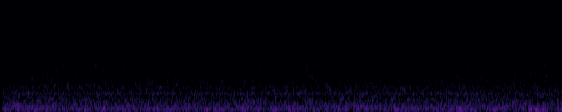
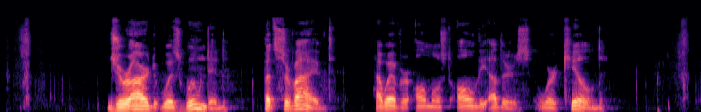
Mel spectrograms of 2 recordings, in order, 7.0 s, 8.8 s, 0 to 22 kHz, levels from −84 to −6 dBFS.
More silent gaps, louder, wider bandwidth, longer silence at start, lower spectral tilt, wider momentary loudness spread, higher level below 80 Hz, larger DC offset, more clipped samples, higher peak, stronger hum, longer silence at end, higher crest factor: neither; second, -67 LUFS vs -22 LUFS; first, 15 kHz vs 11.5 kHz; second, 0 s vs 0.3 s; second, -4 dB/octave vs -7.5 dB/octave; second, 1 LU vs 16 LU; second, -82 dBFS vs -54 dBFS; neither; neither; second, -54 dBFS vs -2 dBFS; neither; second, 0 s vs 1.25 s; second, 14 dB vs 20 dB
